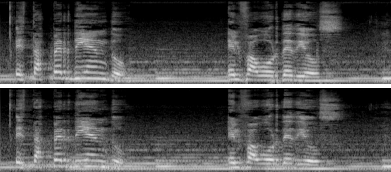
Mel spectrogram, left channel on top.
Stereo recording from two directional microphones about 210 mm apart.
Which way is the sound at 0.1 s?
25° left (ahead or behind).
